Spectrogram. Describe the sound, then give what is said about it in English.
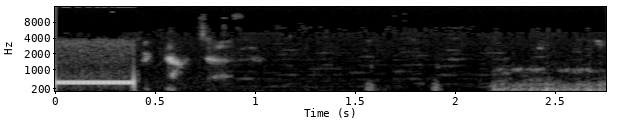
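A telephone being dialed: a steady, loud dial tone cuts off, followed by a few short dialing beeps and soft clicks with pauses between them, then a low rumbling noise at the end. “Dial it up again.”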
